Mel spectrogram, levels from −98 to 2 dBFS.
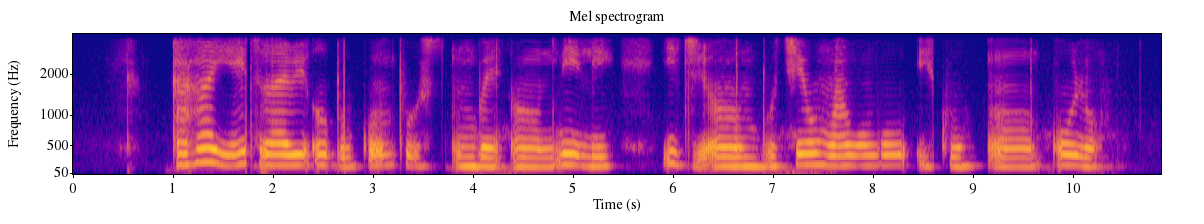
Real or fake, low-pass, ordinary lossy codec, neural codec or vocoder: fake; 3.6 kHz; none; codec, 16 kHz in and 24 kHz out, 1 kbps, XY-Tokenizer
